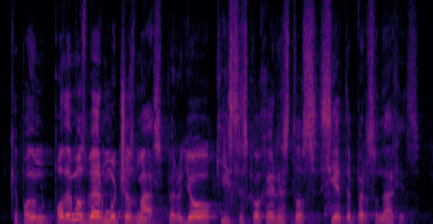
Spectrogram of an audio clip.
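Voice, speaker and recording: A male pastor preaching a sermon, often pausing to ask the congregation for an amen. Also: high voice, fairly bright tone. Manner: repetitive, calls for amens and answers.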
